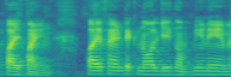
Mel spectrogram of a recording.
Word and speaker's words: FIFINE: तो company name है जो मेरे ख्याल से जैसे इसको प्रोनाउंस करना चाहिए वो है फाइफाइन।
